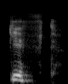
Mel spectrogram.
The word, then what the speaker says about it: gift: okay here's another one gift gift gift gift is one syllable gift if you teach it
